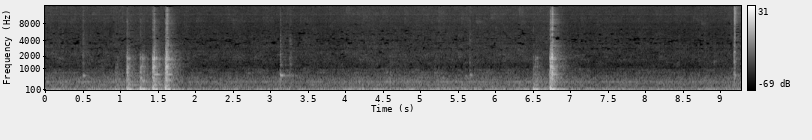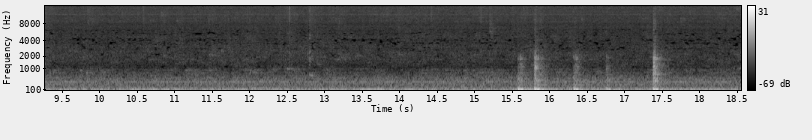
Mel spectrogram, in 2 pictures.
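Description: A spatula scrapes and taps against the inside of a metal can.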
